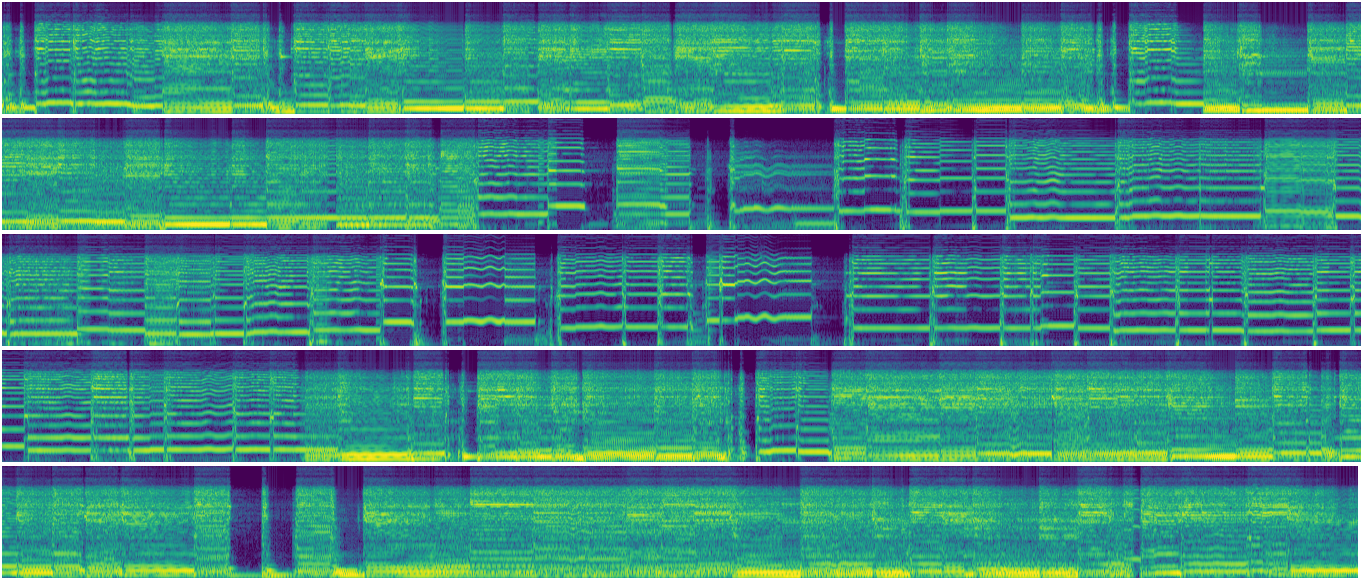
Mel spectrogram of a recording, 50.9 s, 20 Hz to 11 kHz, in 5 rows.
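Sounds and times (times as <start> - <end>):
distorted electric guitar: 0.0 - 50.9.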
